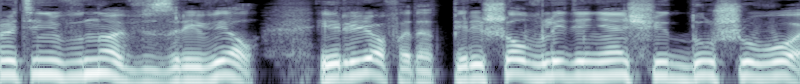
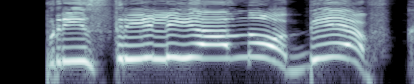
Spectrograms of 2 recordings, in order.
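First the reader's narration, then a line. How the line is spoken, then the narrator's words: Shout. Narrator (Russian): крикнул Ричи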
